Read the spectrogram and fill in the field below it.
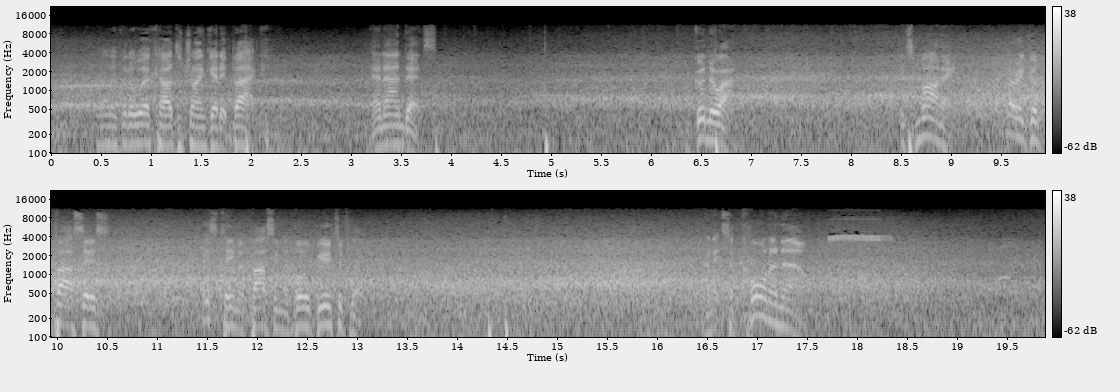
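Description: A stadium crowd roars steadily, swelling louder for a while.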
